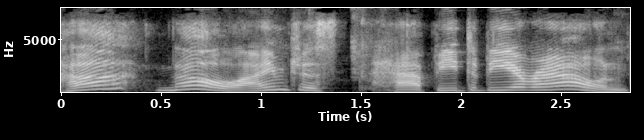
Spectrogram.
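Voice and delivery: very high, very loud forced cheer, swooping. Voicing a character the party finds suspicious of smiling, forced cheerful character voice.

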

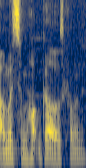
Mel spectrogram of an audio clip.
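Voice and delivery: soft, half-voiced, hushed stage whisper. Retelling an invitation to come and dance: imitating a half-whisper. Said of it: "I just whisper".

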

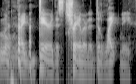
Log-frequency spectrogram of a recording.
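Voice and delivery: sour, grumpy, cynical, challenging tone. Picturing another speaker clicking play on a trailer: imitating grumpy Dave. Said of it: "picturing Grumpy Dave clicking play on this trailer".

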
